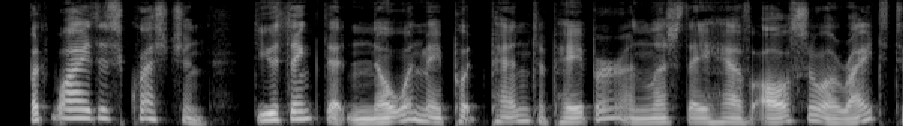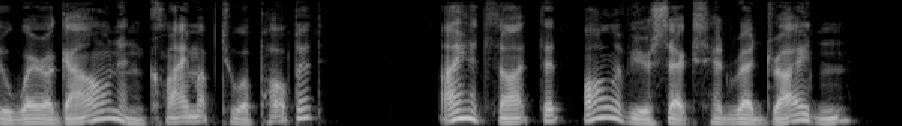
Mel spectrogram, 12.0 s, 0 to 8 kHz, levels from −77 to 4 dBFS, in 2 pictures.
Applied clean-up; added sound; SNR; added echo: none; none; none; none.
